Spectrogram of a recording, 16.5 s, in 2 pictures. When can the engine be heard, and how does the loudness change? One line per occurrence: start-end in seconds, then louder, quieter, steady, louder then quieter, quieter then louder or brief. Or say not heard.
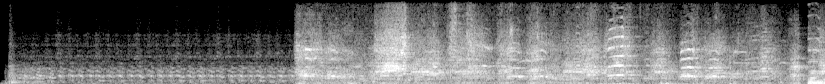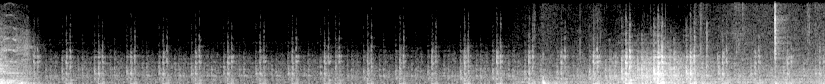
0.0-16.4 louder.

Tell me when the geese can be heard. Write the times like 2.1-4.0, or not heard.
2.9-8.6.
